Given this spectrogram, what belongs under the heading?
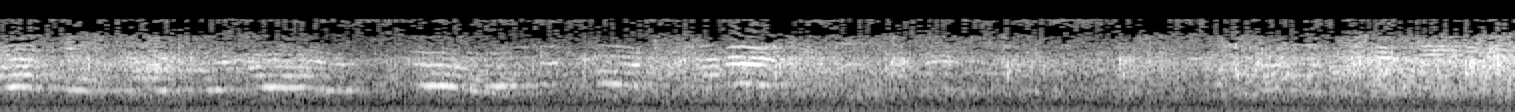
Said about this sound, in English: Well, you can hear the rhythmic applause from the Giant fans here at Candlestick Park. They want the Giants to get something going.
